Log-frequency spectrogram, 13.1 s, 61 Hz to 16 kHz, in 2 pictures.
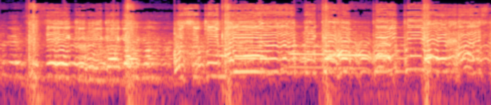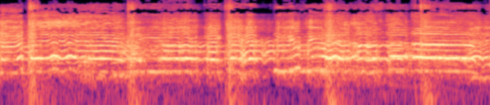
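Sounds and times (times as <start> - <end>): crowd of men singing: 0.0 - 13.0
man singing a lament: 0.0 - 13.0
hands striking chests: 0.3 - 0.7, 1.6 - 2.0, 4.2 - 6.1, 8.2 - 8.6.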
